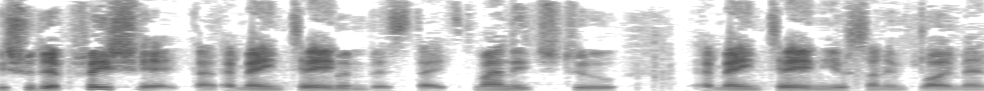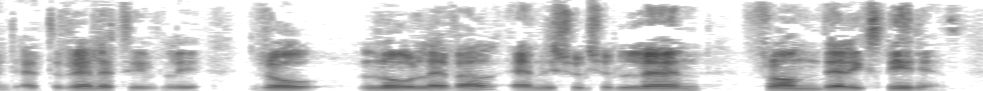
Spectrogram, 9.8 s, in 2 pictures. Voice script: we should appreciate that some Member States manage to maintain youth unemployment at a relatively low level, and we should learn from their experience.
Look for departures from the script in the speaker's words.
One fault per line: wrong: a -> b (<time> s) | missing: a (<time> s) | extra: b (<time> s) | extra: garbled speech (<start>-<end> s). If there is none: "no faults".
wrong: some -> maintain (1.2 s)
extra: should (7.8 s)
